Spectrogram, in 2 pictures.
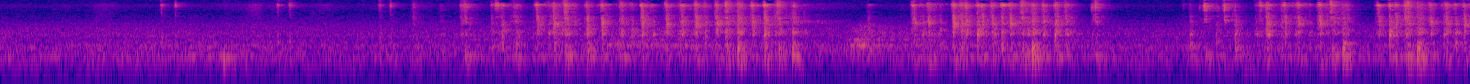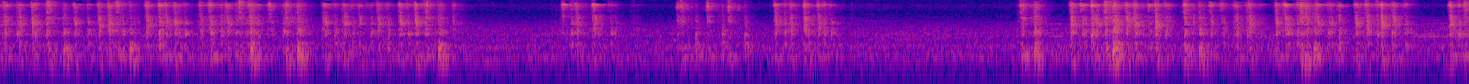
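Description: Typing on an external mechanical keyboard: runs of rapid key clicks in bursts of a second or two, with short pauses between, starting a few seconds in.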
